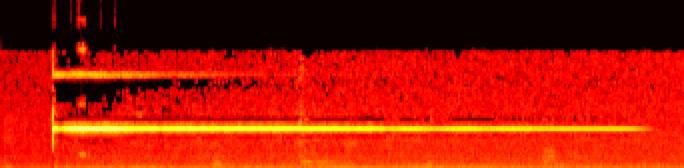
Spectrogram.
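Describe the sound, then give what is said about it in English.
A single bright bell strike, rung to signal the start of a speaking-and-listening exercise, rings out with a clean metallic tone that sustains and slowly fades over several seconds with no talking over it. “So I'll ring the bell. And then we begin when I ring the bell, and then when I ring the bell again, then just pause, and then just we'll switch.”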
